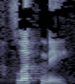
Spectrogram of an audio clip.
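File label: "gluttony", English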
